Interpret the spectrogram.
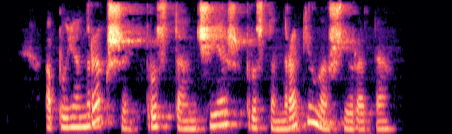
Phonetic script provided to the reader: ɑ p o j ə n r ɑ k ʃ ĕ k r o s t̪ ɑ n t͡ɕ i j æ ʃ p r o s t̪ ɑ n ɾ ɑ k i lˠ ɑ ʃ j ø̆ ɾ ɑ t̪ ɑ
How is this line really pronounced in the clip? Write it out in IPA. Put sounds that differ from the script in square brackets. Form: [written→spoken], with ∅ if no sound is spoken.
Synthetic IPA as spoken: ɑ p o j [ə→ɑ] n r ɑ k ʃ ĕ [k→p] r o s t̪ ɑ n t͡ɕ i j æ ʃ p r o s t̪ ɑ n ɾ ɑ k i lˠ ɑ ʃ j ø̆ ɾ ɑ t̪ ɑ

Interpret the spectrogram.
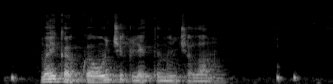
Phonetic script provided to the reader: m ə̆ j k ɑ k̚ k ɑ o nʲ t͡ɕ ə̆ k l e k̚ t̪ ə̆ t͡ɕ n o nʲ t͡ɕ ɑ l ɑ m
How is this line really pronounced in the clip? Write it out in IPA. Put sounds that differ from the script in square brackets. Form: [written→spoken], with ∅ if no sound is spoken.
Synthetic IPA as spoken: m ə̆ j k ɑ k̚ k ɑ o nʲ t͡ɕ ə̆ k l e k̚ t̪ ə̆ [t͡ɕ→∅] n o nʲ t͡ɕ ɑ l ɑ m

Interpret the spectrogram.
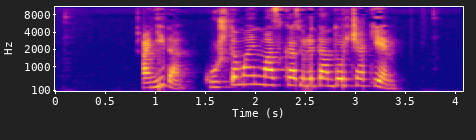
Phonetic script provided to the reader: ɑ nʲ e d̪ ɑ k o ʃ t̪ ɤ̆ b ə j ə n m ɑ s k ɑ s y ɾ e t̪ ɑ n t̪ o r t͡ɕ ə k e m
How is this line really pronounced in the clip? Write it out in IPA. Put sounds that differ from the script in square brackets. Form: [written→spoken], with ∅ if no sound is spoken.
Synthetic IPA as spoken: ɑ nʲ [e→i] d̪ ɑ k [o→u] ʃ t̪ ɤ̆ [b→m] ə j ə n m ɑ s k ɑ s y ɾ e t̪ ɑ n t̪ o r t͡ɕ [ə→ɑ] k e m

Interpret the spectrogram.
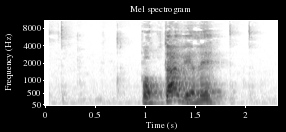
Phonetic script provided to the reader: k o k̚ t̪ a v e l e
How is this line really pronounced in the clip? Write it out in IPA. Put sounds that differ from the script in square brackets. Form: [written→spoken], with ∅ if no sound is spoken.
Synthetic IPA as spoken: [k→p] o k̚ t̪ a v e l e

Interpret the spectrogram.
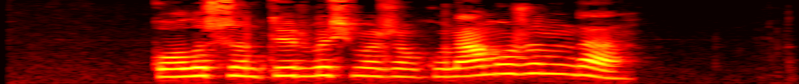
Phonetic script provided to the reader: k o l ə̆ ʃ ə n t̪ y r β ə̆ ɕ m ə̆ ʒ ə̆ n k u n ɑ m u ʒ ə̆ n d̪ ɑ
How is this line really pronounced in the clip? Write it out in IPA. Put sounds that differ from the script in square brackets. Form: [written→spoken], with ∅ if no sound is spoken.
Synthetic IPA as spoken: k o l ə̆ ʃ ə n t̪ y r β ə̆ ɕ m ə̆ ʒ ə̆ [n→m] k u n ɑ m u ʒ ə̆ n d̪ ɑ

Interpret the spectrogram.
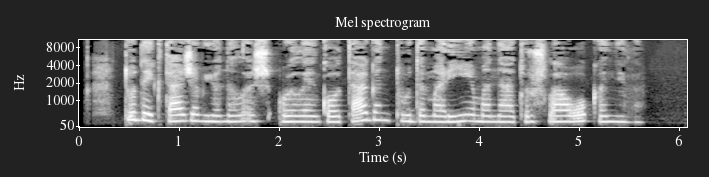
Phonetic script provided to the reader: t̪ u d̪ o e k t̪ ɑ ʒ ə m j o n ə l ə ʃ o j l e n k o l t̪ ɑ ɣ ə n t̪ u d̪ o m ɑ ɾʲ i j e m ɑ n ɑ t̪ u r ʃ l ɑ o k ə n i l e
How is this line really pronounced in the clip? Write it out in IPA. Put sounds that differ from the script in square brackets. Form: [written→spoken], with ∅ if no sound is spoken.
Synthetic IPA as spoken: t̪ u d̪ o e k t̪ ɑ ʒ ə m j o n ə l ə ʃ o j l e n k o l t̪ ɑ ɣ ə n t̪ u d̪ o m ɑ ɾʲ i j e m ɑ n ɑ t̪ u r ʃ l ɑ o k ə n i l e

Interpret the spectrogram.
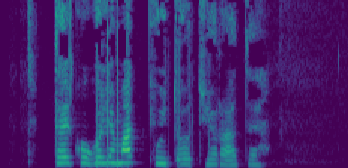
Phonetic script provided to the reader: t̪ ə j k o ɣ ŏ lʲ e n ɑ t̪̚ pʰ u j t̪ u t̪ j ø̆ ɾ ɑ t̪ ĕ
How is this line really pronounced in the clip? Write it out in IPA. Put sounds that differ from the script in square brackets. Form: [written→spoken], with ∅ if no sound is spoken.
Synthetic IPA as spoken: t̪ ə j k o ɣ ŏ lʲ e [n→m] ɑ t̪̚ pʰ u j t̪ [u→o] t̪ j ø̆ ɾ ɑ t̪ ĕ

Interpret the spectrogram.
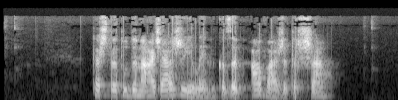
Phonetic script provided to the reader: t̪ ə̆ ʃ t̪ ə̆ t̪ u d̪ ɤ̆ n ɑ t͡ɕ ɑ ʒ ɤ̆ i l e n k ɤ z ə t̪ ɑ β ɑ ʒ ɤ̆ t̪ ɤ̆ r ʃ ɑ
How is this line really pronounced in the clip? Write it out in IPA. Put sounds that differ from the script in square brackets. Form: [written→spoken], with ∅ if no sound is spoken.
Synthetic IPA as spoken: t̪ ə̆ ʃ t̪ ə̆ t̪ u d̪ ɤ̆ n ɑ t͡ɕ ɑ ʒ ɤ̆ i l e n k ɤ z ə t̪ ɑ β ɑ ʒ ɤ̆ t̪ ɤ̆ r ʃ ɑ

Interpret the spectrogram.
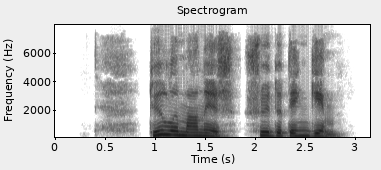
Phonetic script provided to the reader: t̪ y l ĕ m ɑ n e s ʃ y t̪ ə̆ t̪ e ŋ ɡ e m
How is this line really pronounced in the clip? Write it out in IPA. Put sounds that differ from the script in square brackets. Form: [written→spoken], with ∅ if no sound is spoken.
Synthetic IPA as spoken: t̪ y l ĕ m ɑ n e [s→ʃ] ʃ y [t̪→d̪] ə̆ t̪ e ŋ ɡ e m

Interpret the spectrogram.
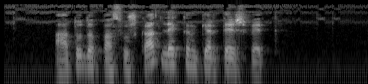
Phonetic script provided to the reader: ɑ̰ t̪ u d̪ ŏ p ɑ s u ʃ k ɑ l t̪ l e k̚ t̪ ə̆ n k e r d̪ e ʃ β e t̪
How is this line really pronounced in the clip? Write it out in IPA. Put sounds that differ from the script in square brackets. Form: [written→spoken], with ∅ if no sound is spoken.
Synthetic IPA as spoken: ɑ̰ t̪ u d̪ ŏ p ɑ s u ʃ k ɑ [l→∅] t̪ l e k̚ t̪ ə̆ n k e r [d̪→t̪] e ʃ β e t̪

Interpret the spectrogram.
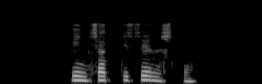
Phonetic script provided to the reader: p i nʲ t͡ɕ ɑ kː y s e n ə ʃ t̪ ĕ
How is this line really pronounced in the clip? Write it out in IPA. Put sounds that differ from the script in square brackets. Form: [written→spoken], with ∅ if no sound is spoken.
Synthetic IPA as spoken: p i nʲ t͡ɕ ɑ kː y s e n ə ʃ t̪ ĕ

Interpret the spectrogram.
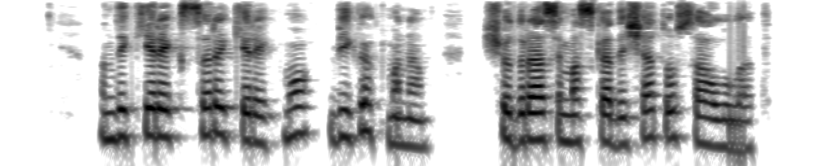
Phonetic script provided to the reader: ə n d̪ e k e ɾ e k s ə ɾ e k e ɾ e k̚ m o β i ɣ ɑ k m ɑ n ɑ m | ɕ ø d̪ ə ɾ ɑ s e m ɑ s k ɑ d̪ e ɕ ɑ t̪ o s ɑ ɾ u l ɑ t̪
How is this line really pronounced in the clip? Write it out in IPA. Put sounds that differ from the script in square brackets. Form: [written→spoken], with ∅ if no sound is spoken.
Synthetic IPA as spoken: ə n d̪ e k e ɾ e k s ə ɾ e k e ɾ e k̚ m o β i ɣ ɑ k m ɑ n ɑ m | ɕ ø d̪ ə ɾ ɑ s e m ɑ s k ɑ d̪ e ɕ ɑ t̪ o s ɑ [ɾ→l] u l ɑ t̪

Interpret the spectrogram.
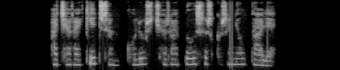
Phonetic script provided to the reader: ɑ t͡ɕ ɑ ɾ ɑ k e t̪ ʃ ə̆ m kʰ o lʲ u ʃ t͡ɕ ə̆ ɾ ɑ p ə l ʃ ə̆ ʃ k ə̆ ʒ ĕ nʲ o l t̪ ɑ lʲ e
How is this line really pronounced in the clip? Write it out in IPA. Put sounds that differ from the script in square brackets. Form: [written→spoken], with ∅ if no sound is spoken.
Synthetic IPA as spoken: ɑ t͡ɕ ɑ ɾ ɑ k e t̪ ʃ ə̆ m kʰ o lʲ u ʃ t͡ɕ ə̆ ɾ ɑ p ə l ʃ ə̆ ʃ k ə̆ ʒ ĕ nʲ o l t̪ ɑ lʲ e

